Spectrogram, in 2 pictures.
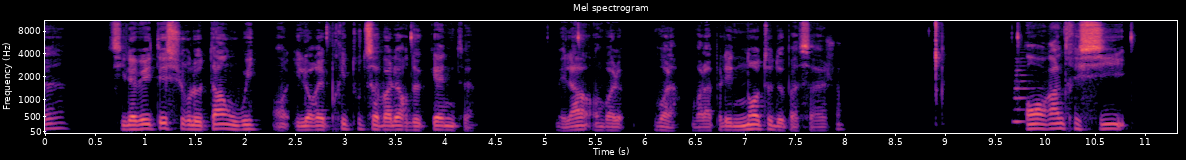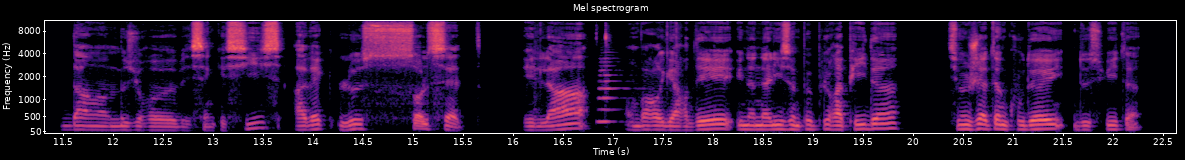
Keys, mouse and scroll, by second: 2.8-3.8 drag, 5.0 click, 9.6 click, 10.2 click, 16.8 click.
